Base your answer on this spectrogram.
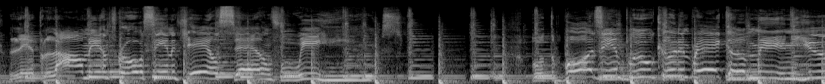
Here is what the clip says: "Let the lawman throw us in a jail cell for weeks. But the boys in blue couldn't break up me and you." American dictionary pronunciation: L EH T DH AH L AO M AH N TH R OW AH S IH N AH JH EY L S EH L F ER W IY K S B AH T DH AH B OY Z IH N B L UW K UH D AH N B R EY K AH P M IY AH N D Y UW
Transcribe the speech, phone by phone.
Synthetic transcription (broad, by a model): L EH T DH AH L AO M AH N TH R OW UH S IH N AH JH EY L S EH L F ER W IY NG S B AH T DH AH B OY Z IH N B L UW K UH D N B R EY K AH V M IY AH N Y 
